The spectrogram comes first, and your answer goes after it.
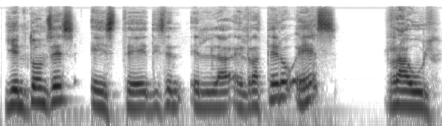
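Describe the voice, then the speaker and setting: Mexican man, 50s, raised voice, lively storytelling, acts out the voices. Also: on the high side, takes it slowly. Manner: animated, acts out quoted dialogue. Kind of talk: casual storytelling in conversation.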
